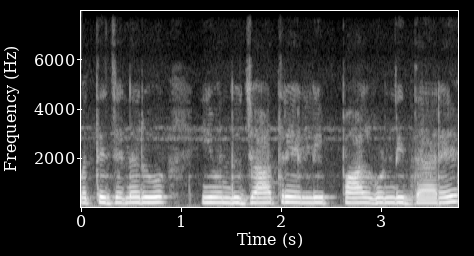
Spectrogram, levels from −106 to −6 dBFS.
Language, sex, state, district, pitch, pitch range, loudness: Kannada, female, Karnataka, Belgaum, 210 Hz, 205-215 Hz, -14 LUFS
